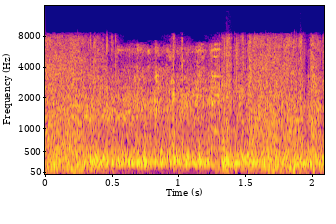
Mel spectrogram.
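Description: A concrete highway noise-barrier wall crashing down after a tractor-trailer strikes it, heard through a security camera's muffled audio: one loud, steady roar with no separate bangs.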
